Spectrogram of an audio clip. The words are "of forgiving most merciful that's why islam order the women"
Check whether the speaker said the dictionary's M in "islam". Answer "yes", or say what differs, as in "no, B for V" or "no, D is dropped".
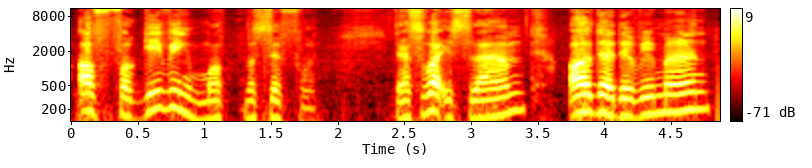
yes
